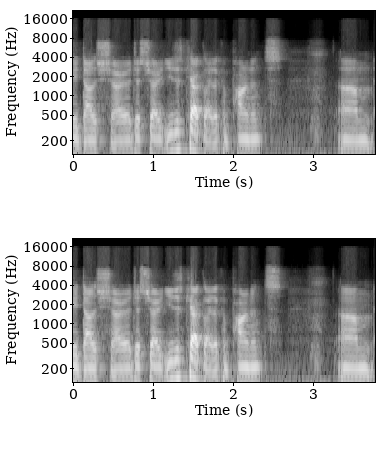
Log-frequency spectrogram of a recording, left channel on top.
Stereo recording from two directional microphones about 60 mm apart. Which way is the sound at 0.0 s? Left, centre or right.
Right.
